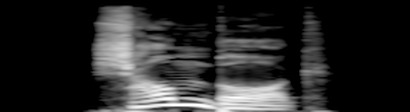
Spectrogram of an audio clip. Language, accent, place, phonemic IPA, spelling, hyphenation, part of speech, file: German, Germany, Berlin, /ˈʃaʊ̯mbʊʁk/, Schaumburg, Schaum‧burg, proper noun, De-Schaumburg.ogg
- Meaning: 1. a rural district of Lower Saxony; seat: Stadthagen 2. Schaumburg (a village in Cook County and DuPage County, Illinois, United States) 3. a surname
